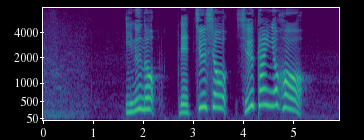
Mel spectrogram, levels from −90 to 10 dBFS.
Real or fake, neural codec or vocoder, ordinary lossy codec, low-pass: real; none; none; none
